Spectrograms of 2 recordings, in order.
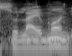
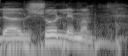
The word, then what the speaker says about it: Shlomo: From the modern Hebrew pronunciation in the Torah, Solomon is not pronounced as Sulaiman, if you must know.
